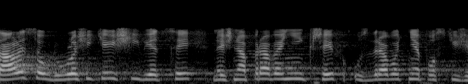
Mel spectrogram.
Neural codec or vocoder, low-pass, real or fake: none; 5.4 kHz; real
